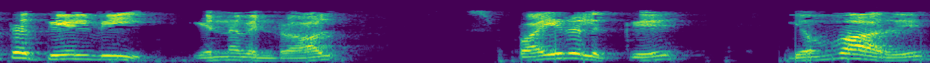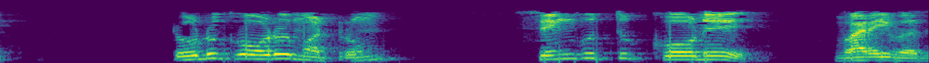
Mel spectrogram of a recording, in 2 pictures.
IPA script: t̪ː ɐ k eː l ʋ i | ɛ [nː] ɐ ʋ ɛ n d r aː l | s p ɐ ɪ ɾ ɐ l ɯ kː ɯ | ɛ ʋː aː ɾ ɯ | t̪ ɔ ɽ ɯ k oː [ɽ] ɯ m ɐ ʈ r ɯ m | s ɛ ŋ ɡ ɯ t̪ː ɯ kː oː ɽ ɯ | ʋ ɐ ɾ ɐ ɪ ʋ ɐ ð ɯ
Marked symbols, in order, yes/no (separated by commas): yes, yes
